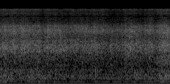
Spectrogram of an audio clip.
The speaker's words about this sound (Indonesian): nah kita juga bisa beda ini misalnya kantong yang dari PE dan dari PP kalau kantong dari PE kan kita biasa taunya itu kantong kresek ya mm. karena bunyinya kayak gini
